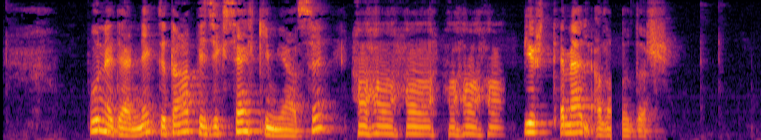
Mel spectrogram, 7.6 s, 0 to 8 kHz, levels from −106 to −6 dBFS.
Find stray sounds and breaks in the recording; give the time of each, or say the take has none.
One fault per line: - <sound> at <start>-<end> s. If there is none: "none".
- laugh at 3.5-5.1 s
- dropout at 6.1-6.2 s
